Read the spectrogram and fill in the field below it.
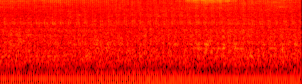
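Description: A cold Mercedes car engine idles steadily with a constant low rumble, close and continuous throughout with no talk over it.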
